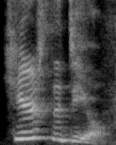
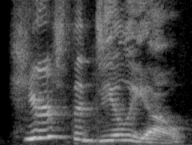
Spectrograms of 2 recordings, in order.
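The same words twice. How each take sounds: First: Said in the usual way. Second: Slow, sing-song Southern teacher; kindergarten teacher voice. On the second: Acted. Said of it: "I sound like a kindergarten teacher from the South".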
